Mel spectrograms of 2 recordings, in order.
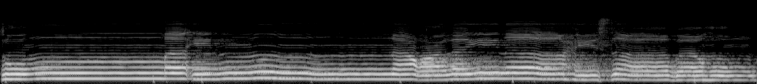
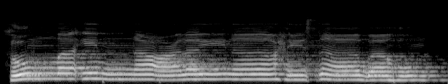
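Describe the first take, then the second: First: The doubled n sound is held for two beats. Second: The doubled n sound is cut short. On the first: The speaker calls it right. "Ditahan dua harokat" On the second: The speaker calls it wrong. "Ini cara baca yang salah"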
